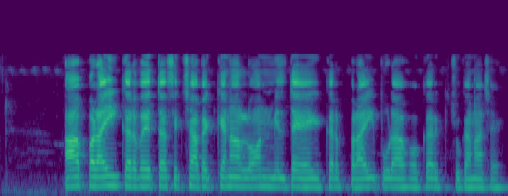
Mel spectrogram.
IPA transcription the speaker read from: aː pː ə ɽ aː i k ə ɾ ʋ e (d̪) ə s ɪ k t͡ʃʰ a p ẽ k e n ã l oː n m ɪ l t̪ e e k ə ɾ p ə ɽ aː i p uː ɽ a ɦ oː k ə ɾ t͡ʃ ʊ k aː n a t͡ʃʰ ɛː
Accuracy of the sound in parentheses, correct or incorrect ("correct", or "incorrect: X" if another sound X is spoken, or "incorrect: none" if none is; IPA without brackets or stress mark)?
incorrect: t̪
